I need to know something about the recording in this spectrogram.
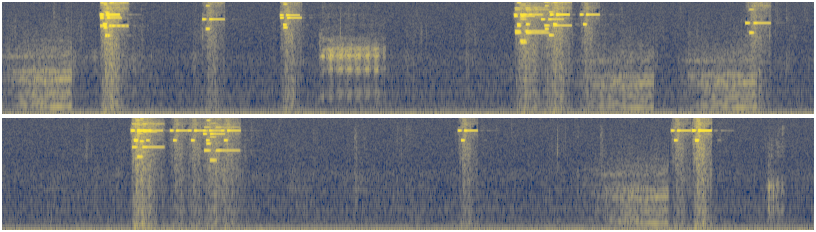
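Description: A skeleton rattles its bones in short clattering bursts.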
